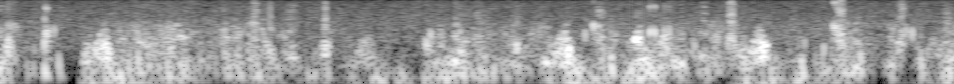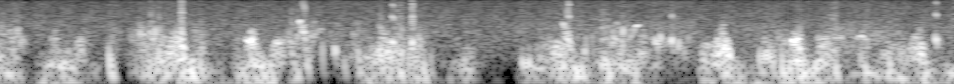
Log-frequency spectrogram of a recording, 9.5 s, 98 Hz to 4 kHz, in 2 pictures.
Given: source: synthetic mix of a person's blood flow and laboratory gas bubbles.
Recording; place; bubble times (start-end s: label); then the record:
Doppler ultrasound of blood flow; precordium
0.00-0.34 s: bubbles
0.56-1.67 s: bubbles
2.10-2.75 s: bubbles
2.89-3.75 s: bubbles
3.96-4.67 s: bubbles
4.70-4.91 s: bubbles
5.29-5.82 s: bubbles
6.19-6.96 s: bubbles
7.36-8.25 s: bubbles
8.54-8.80 s: bubbles
8.83-9.31 s: bubbles
9.41-9.49 s: bubbles
From the record:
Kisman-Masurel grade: 342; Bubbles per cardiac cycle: rolling drumbeat, 9 or more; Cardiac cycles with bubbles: 100%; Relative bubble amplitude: moderate (0.250 to 0.450); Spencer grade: 3 (all of the cardiac periods contain showers or single bubble signals, but not dominating or overriding the cardiac motion signals); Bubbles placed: only in the low amplitude regions of the cardiac cycle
